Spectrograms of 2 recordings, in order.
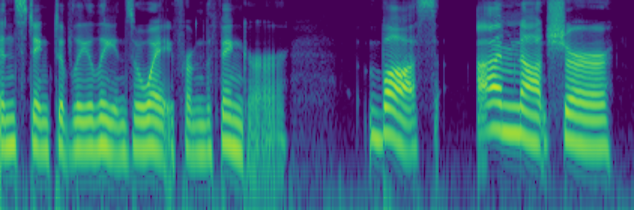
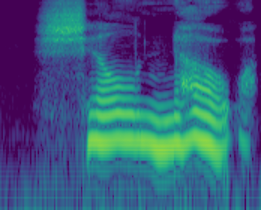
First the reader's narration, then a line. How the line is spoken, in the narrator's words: says Nate, keeping his voice down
